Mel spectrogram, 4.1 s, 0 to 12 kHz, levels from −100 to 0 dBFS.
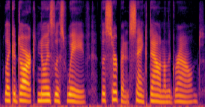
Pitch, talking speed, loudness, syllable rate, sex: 190 Hz, 175 wpm, -20 LUFS, 4.1 syllables/s, female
